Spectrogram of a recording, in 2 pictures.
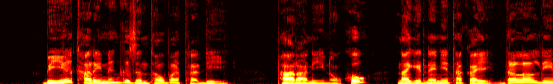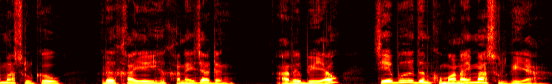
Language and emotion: Bodo, happy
